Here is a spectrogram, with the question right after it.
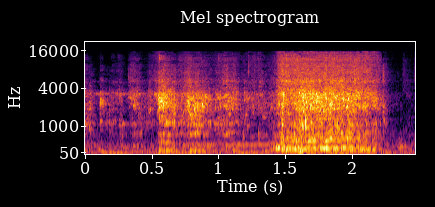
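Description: Water gushes into a clay water pot (matka), starting with an uneven splashing pour and then rising to a fuller, louder rush before easing off.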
